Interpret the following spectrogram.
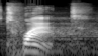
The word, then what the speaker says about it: twat: On behalf of all English-speaking countries, it is twat. It's twat. It rhymes with hat, it rhymes with cat.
